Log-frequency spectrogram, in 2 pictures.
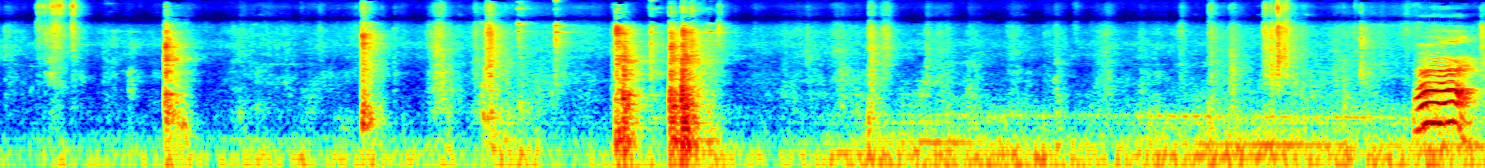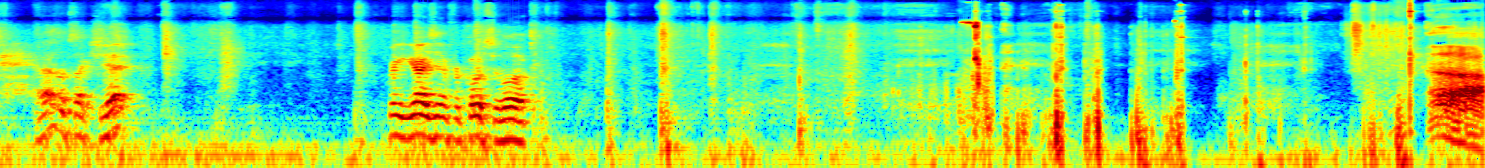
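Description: Metal parts clank and rattle nearby.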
